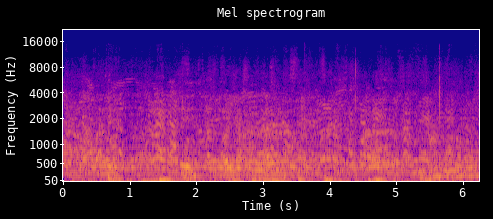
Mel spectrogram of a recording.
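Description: Many spectators' voices chattering at once at a football ground, overlapping with no single voice standing out.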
